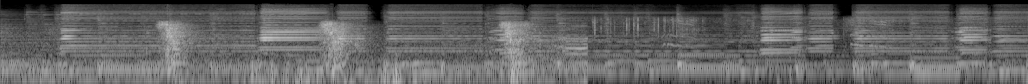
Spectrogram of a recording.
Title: Dogs Sneezing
